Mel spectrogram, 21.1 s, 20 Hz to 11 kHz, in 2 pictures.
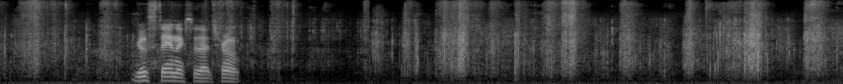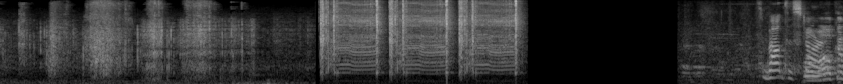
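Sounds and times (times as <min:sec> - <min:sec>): footsteps crunching dry leaves: 0:00.0 - 0:14.4
sharp clicks: 0:14.5 - 0:17.2.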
